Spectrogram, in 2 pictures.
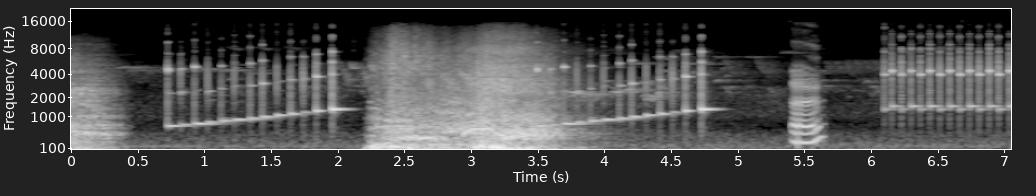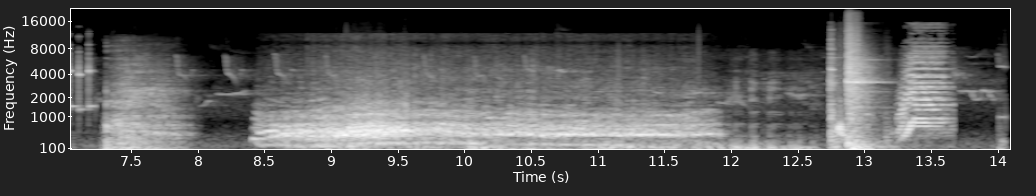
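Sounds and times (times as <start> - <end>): large animal roar: 0.0 - 0.5, 2.3 - 3.7, 7.4 - 12.6.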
